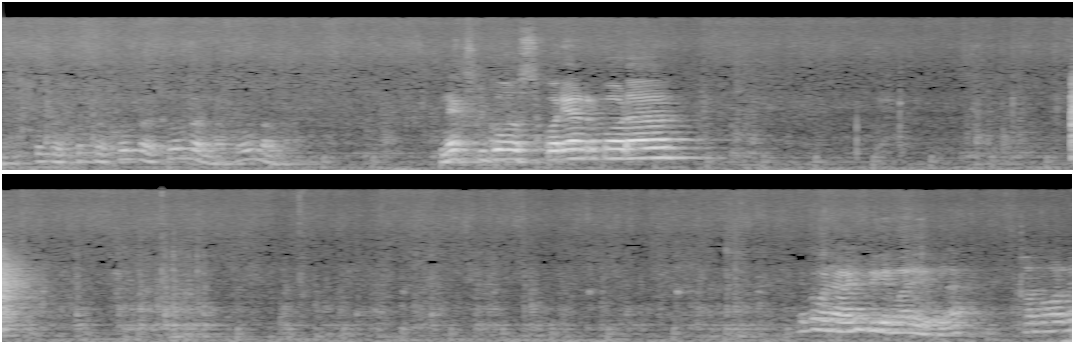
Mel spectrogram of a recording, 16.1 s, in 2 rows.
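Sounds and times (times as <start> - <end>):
oil sizzling in pan: 0.0 - 16.0
wooden spatula scraping pan: 0.0 - 16.0
knock on pan: 8.0 - 8.4.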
